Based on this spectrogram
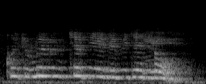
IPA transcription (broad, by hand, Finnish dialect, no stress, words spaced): ko ei tule yhtʲeæ mieleː mite se on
